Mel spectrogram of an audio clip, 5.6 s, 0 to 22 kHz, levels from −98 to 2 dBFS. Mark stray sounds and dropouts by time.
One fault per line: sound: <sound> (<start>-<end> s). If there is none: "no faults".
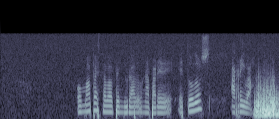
no faults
